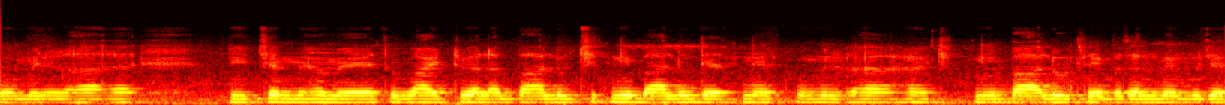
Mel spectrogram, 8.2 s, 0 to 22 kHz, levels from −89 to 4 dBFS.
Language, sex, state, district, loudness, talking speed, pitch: Hindi, male, Bihar, West Champaran, -16 LUFS, 185 wpm, 125 Hz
